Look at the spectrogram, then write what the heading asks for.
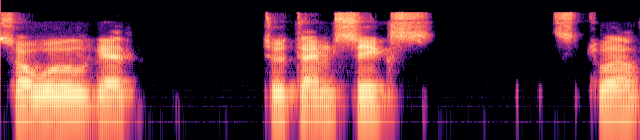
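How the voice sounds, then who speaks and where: A man with a Spanish accent speaks fairly slowly at a fairly low pitch, with fairly even intonation. The sound is dry and close with no echo against a quiet background. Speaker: math tutor. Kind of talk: tutoring session. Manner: halting, many fillers.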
